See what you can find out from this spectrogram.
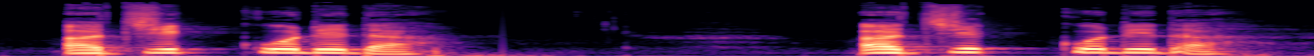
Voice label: "vcekkotetv", muscogee; Mvskoke Words with Repeated Consonants; A Dictionary of Creek/Muskogee; SIL International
